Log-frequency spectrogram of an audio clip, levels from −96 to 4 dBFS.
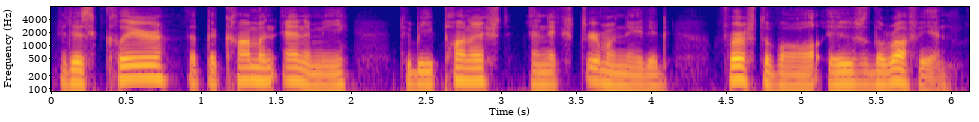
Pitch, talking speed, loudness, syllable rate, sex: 130 Hz, 175 wpm, -19 LUFS, 5.5 syllables/s, male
